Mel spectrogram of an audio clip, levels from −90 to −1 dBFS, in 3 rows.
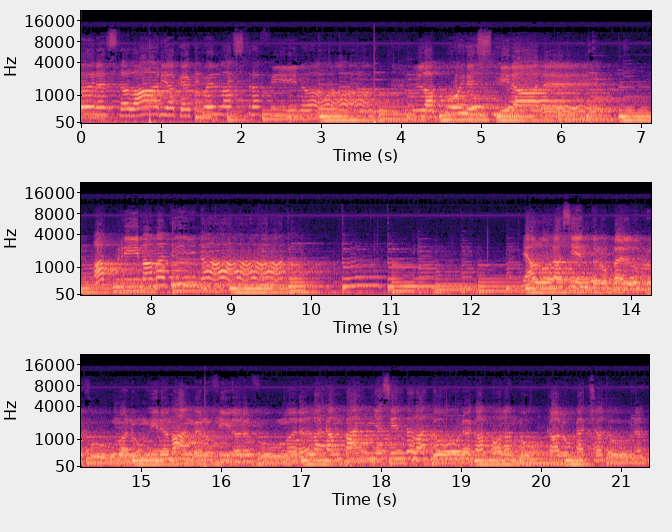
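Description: Three DC steps occur, at 0.85 s, 3.66 s and 15.79 s, each a sudden shift of the waveform's zero line of about -7 dBFS that is heard as a low thump while the audio itself carries on unaffected. After each jump the offset drains away as a 20 Hz high-pass response would, so it decays rather than holding as a sustained shift. This points to a converter recalibrating or an offset-bearing input being switched into the path.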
